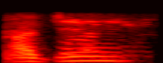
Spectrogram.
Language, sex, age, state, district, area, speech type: Nepali, female, 45-60, West Bengal, Kalimpong, rural, conversation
